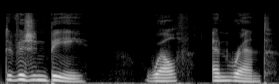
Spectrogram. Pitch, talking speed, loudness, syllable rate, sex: 170 Hz, 85 wpm, -18 LUFS, 3.6 syllables/s, female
